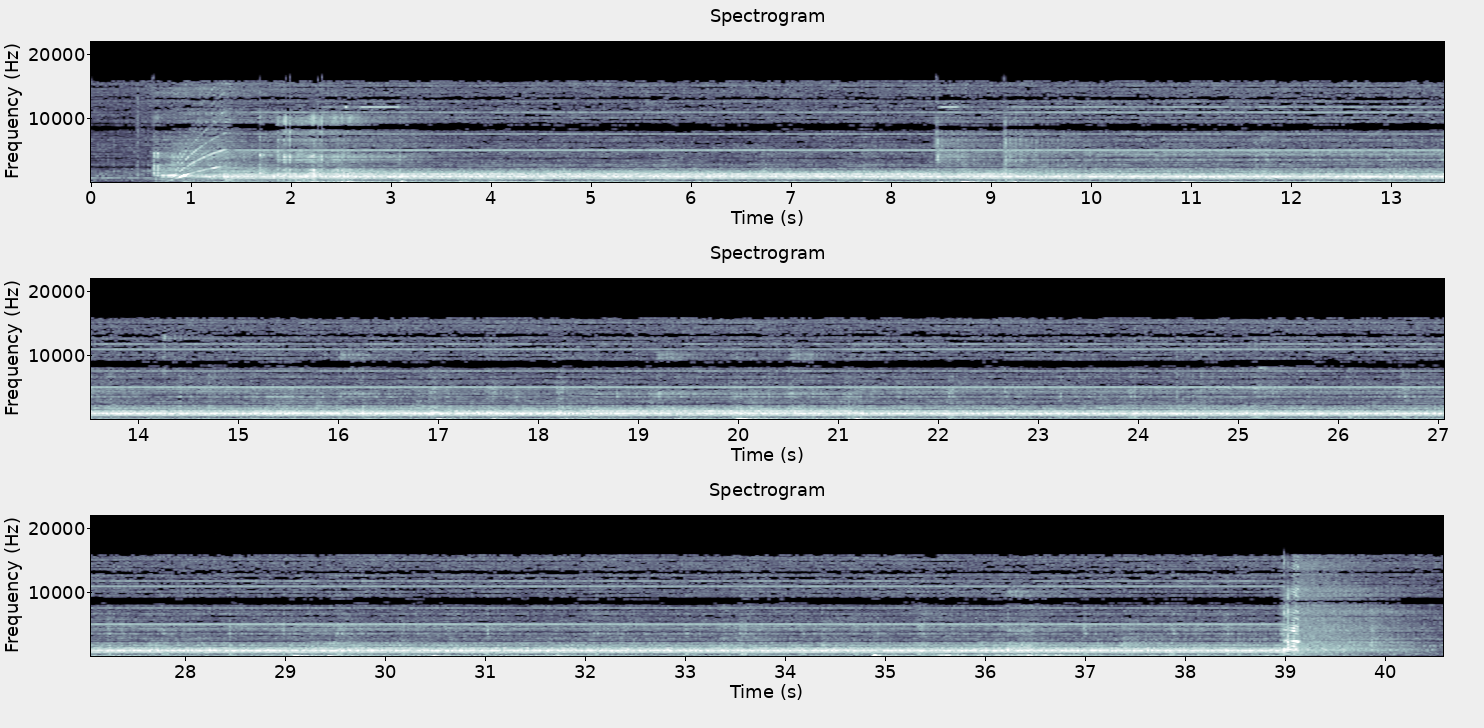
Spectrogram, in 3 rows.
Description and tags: Hitachi TS 4K40 - 4200rpm - FDB
A Hitachi hard drive manufactured in 2004 close up; spin up, writing, spin down.
(hitachi travelstar hts424040M9AT00)
hdd, motor, machine, rattle, disk, hard, drive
